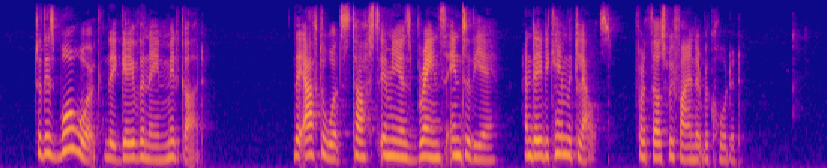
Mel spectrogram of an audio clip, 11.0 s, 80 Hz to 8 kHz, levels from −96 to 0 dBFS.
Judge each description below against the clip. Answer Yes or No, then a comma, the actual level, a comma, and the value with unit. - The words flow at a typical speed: Yes, average, 150 wpm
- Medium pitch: No, high, 220 Hz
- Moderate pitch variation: Yes, average, 3.3 semitones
